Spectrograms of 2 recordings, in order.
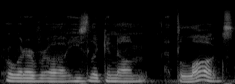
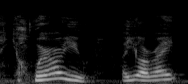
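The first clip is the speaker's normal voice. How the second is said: louder, higher worried call down the line; alarmed call; 7 semitones higher, 5 dB louder, faster than usual. Retold or imitated. Mike shouting to his friend on the phone, alarmed. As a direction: shout to a friend who may be in danger.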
